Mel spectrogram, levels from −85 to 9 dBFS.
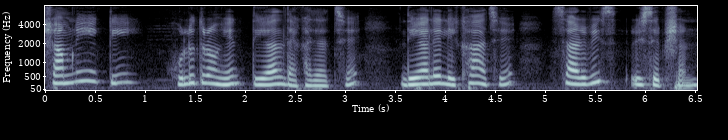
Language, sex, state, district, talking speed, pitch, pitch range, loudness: Bengali, female, West Bengal, Malda, 120 wpm, 235 Hz, 220-270 Hz, -17 LUFS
